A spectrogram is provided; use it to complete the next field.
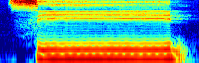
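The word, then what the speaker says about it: س: সিন হরফটি উচ্চারণ ক্ষেত্রে অবশ্যই তিন আলিফ টেনে পড়তে হবে। সিন হরফটি বারিক হরফ পাতলা করে উচ্চারণ করতে হবে। তাহলে আমার সাথে বলুন সিন। আবার বলুন সিন।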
